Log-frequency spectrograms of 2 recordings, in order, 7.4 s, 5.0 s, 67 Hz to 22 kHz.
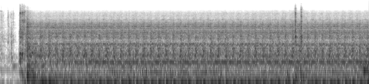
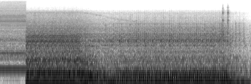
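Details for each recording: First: New Holland TS100 tractor diesel after fuel filter change and sediment bowl emptying: runs steady about nine seconds then abruptly dies from air in the fuel lines; fix is cycling the electric pump to pressurize. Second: New Holland TS100 tractor diesel started after a fuel filter change and held at about 1500 rpm to draw fuel through: it catches instantly and settles into a steady, even drone without stumbling; runs clean.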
